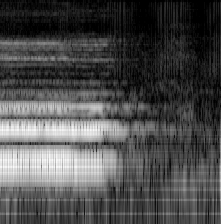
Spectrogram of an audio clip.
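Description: Girls' voices singing a single long held note of a sholawat, which fades out about a second in into a brief lull.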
